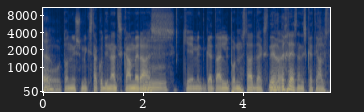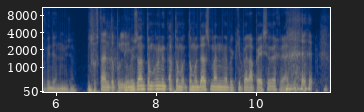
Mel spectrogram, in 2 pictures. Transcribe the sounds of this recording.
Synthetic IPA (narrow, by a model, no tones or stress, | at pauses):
ot̪o̞nisumecest̪ɐko̞nd̪inɐt̪i̥skɐme̞ɾɐscʰe̞me̞t̪iɡɐt̪ɐlilipo̞ɾnost̪ɐɾd̪ɐksiðeðexɾiɐzt̪nɐðiskɐt̪iɐlo̞st̪o̞vid̪e̞o̞no̞mizo̞ | suft̪ɐnit̪opoliomizoɐnt̪oɐt̪ot̪omod̪ɐzumeɐninɐpocipeɾɐpesioðexɾiɐzt̪iet̪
